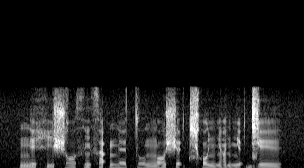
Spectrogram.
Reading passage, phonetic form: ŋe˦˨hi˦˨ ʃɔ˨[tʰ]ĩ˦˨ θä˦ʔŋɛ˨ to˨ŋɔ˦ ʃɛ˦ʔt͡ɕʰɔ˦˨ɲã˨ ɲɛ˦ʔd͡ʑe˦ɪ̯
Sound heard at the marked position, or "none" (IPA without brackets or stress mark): θ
